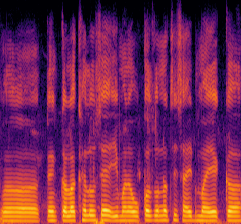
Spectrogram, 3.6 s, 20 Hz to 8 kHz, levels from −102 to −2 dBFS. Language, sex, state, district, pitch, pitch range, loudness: Gujarati, male, Gujarat, Gandhinagar, 160 Hz, 155-170 Hz, -17 LUFS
